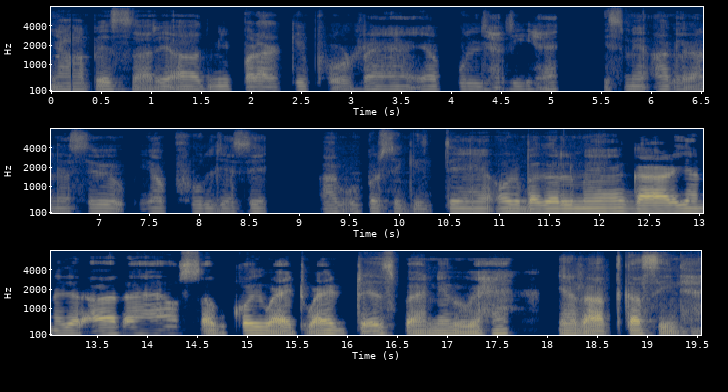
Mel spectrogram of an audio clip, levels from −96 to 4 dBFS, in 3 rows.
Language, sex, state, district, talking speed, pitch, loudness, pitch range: Hindi, male, Bihar, Jahanabad, 140 wpm, 115 Hz, -34 LUFS, 110-120 Hz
